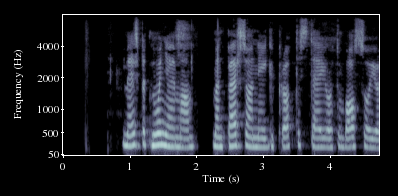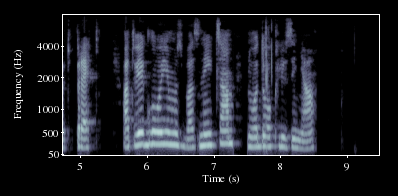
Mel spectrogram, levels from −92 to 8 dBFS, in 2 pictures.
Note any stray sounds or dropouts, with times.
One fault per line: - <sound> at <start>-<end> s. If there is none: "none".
none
